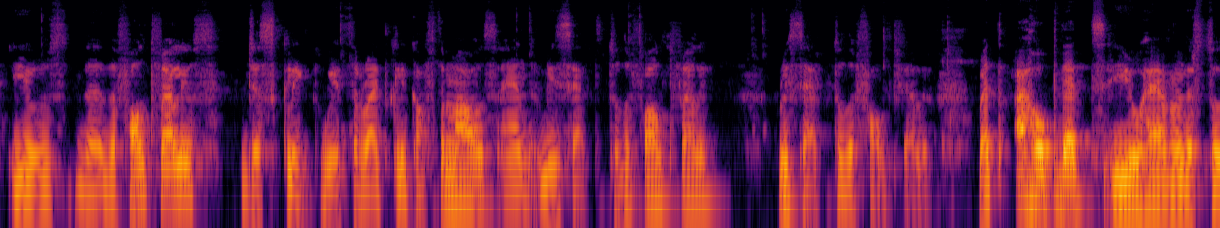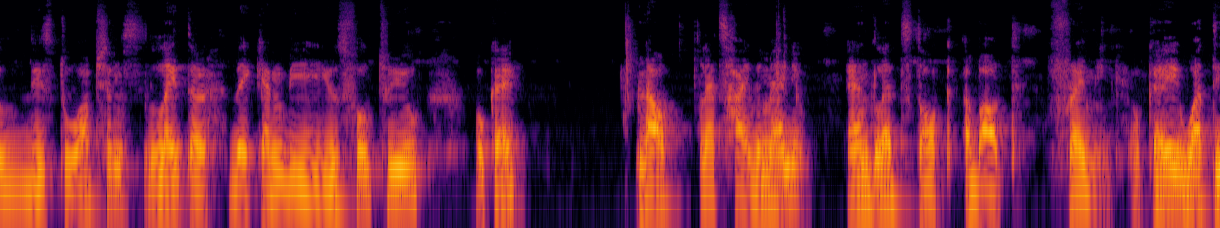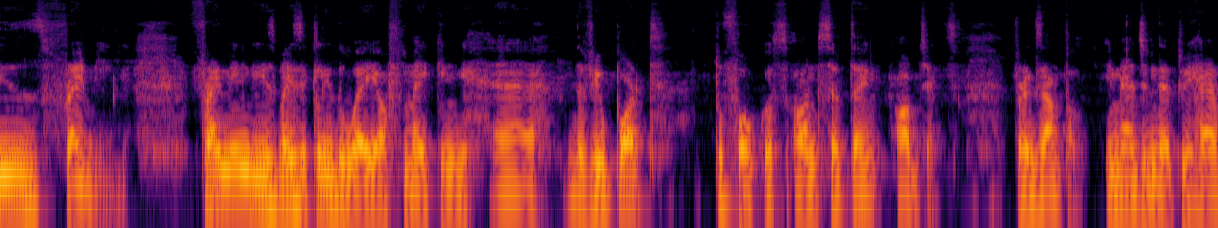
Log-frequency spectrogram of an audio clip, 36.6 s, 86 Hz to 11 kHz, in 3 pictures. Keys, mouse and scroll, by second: 3.4-5.4 right drag, 6.2-8.2 right drag, 8.8-12.9 middle drag, 19.9 n, 35.0-36.5 middle drag.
